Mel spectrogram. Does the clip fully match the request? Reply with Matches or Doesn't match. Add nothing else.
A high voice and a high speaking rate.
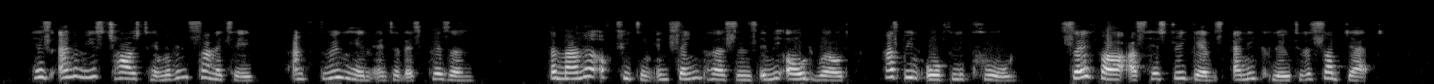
Doesn't match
